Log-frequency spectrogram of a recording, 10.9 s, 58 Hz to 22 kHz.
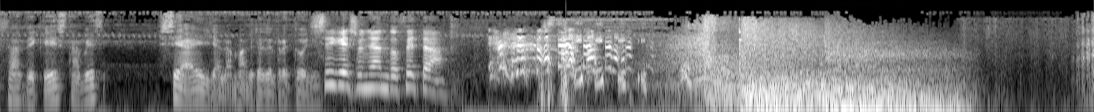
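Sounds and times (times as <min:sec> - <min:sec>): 
speech: 0:00.0 - 0:07.4
laughter: 0:04.9 - 0:06.9
loud deep explosion booming and rumbling: 0:06.6 - 0:09.8.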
